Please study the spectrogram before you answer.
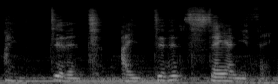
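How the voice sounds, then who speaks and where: A woman's voice: low-pitched, slow, music in the background. A woman acting in an audio drama as a guilt-ridden, frightened young student who is anxious and defensive. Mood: subdued, doubtful. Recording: noticeable background noise and ambience.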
